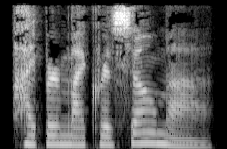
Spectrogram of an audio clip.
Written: hypermicrosoma

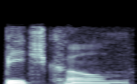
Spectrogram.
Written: beachcomb

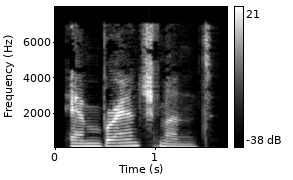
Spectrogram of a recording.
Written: embranchment

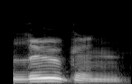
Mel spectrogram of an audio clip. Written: loogan

